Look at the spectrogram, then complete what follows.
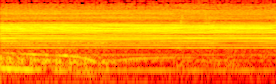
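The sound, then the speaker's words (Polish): An ABS brake system pulsing as a car brakes hard with a locked wheel gives off a steady, harsh electric buzz with a dense, rattly drone that holds evenly for a few seconds, with no one talking. “W momencie, gdy koło się zablokuje, system powinien wydawać dość dziwne dźwięki. Te dźwięki powinny być teraz słyszalne.”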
